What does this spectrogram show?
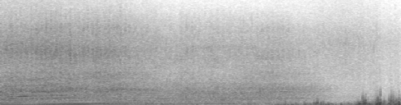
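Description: Diesel multiple unit (a CrossCountry Voyager) running away down the line: a steady rumble of wheels on rail with an engine hum, fading over about four seconds. A few sharp, irregular louder noises follow near the end.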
